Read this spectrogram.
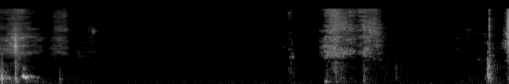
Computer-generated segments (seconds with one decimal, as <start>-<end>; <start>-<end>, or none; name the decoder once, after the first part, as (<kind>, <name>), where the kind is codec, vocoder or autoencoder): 0.0-1.0 (vocoder, Vocos)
